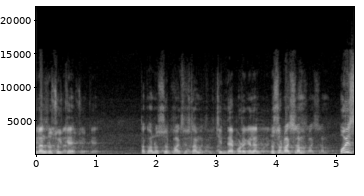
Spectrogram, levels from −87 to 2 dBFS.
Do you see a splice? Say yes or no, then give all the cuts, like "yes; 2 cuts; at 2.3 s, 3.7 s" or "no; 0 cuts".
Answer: yes; 1 cut; at 3.8 s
